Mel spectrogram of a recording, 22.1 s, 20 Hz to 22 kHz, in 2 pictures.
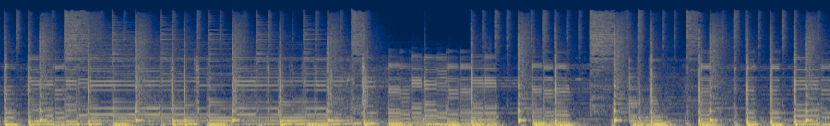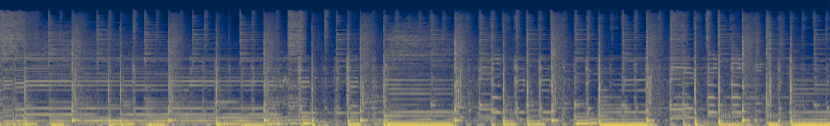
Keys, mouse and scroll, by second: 0.4 s, 0.9 g, 1.3 g, 3.1 g, 6.4 click, 6.5 g, 10.8 shift+middle click, 11.4 click, 11.6 g, 12.9 r, 14.8 click, 14.8 g, 15.0 g, 16.2 g, 17.7 click, 18.1 scroll down 2, 18.4-19.0 scroll up 2, 19.0 scroll up 1, 19.3 shift+middle click, 20.2 click, 20.6 g, 21.1 b.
